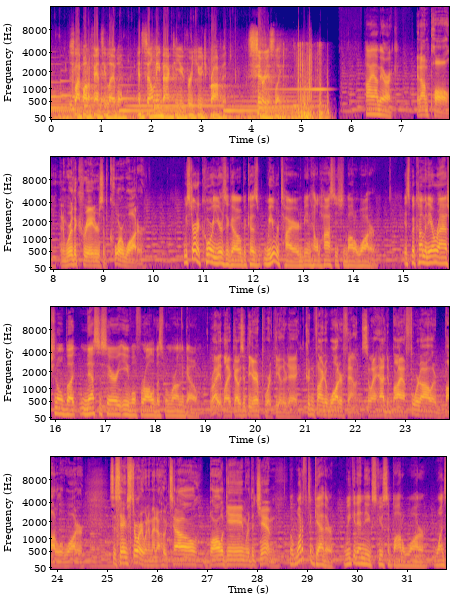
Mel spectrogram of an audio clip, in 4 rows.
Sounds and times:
Music: 0.0s - 31.7s
Speech: 0.4s - 4.7s, 6.3s - 9.8s, 10.6s - 31.7s.

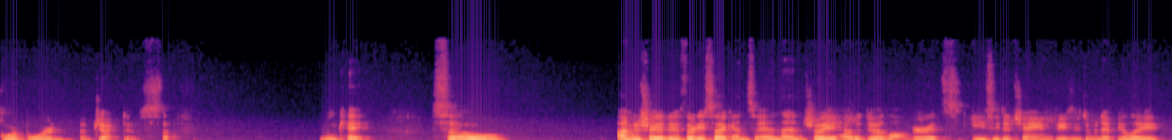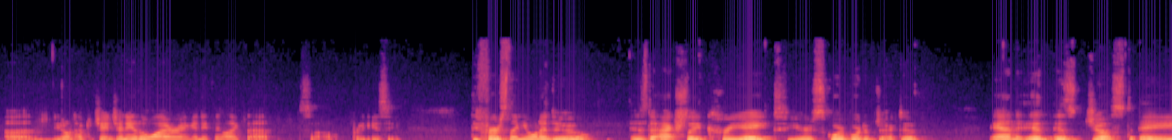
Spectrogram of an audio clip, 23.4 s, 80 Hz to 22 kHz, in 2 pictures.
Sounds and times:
Speech: 0.0s - 1.8s, 3.2s - 5.1s, 6.2s - 15.8s, 16.4s - 21.0s, 21.6s - 23.4s.

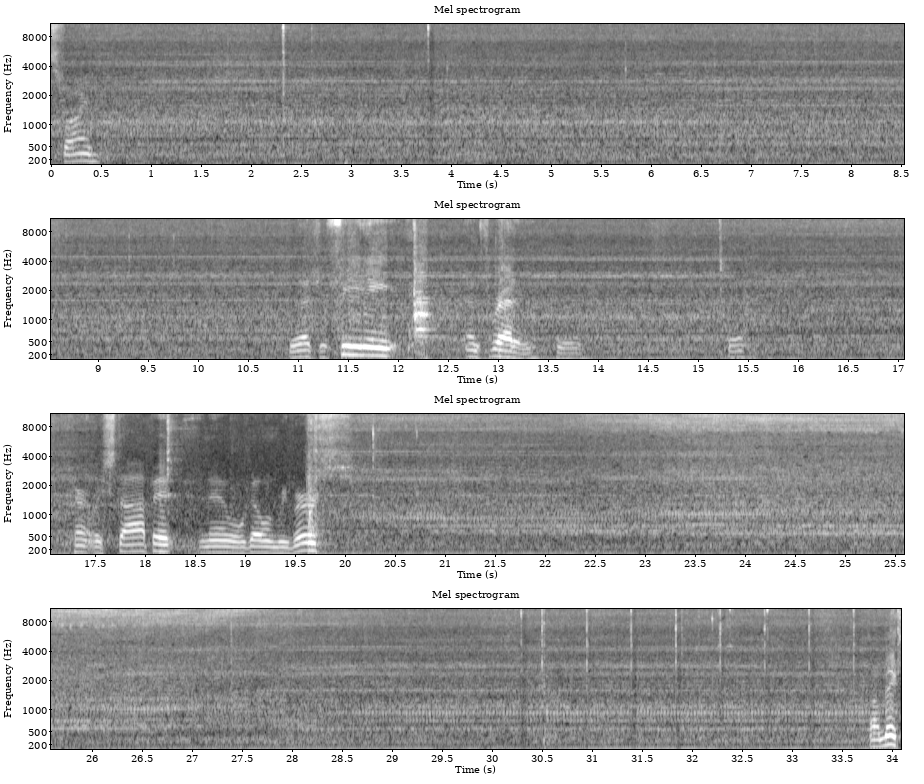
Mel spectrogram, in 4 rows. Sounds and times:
Speech: 0.0s - 0.6s, 10.9s - 12.1s, 12.7s - 13.9s, 15.2s - 15.6s, 17.3s - 20.1s, 33.8s - 34.0s
Power tool: 0.0s - 18.0s, 19.6s - 34.0s.

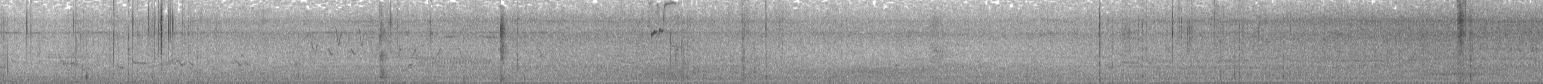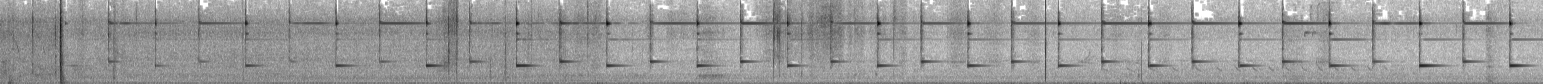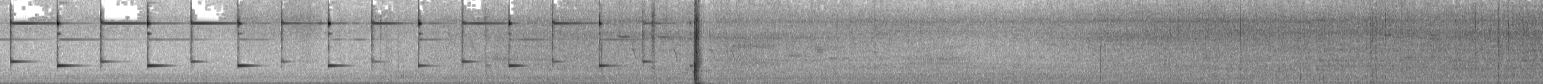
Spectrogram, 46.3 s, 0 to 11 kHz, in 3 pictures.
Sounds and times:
Vehicle: 0.0s - 46.2s.

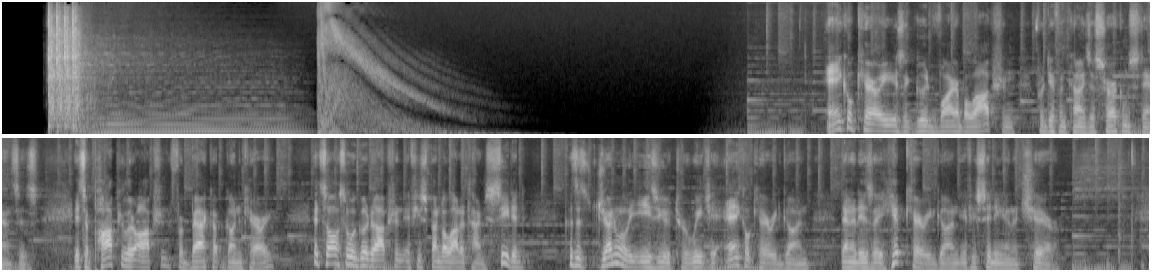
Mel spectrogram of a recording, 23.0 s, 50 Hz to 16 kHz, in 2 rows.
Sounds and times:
Machine gun: 0.5s - 1.1s.

